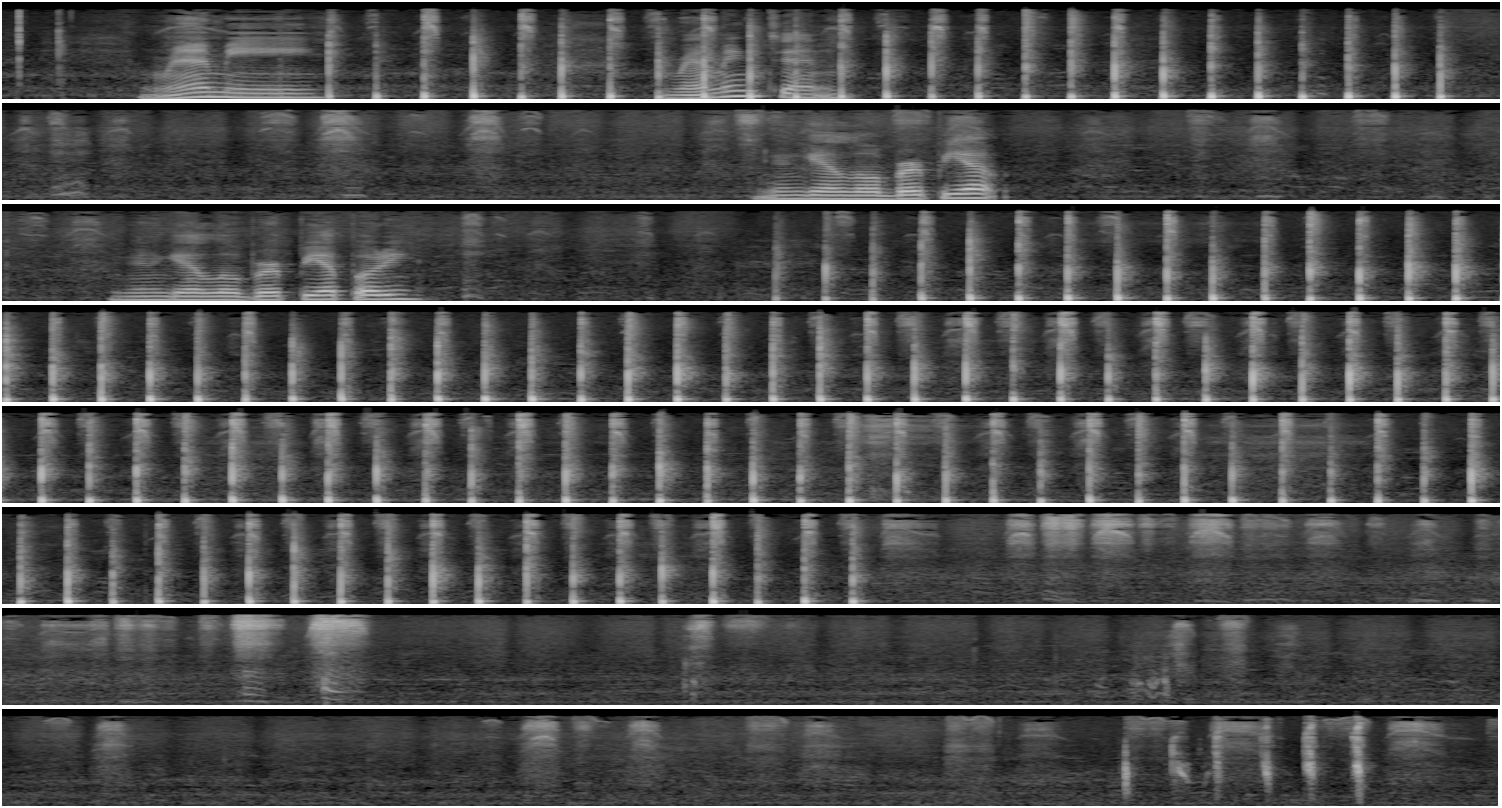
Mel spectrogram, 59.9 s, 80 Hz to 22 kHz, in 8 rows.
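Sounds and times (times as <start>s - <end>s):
hand patting baby's back: 1.6s - 7.4s.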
